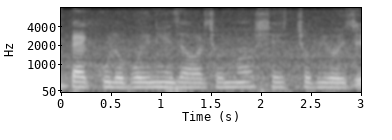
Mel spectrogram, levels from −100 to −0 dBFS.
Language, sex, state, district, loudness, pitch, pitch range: Bengali, female, West Bengal, North 24 Parganas, -19 LUFS, 175 Hz, 170-180 Hz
